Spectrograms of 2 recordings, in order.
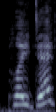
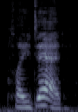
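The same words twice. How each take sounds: First: Higher, louder urgent; urgent self-command. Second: Said in the usual way. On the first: Acted. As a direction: push yourself to act now. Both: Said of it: "she told herself".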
